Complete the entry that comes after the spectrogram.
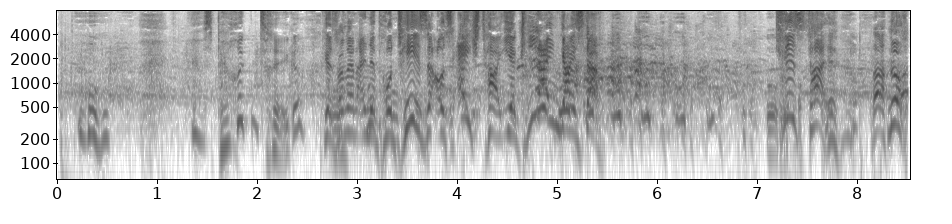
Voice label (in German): Belustigter Pilger; Buen Camino; Stimmproben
